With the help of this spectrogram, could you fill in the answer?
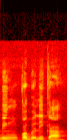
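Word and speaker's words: من قبلك: Pada contoh ini bacaan min qablika, nah ini min qablika dibaca min qablik. Kenapa? Karena ada tanda waqaf jim, ini jaiz ya. Kita berhenti, maka bacanya min qablik.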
